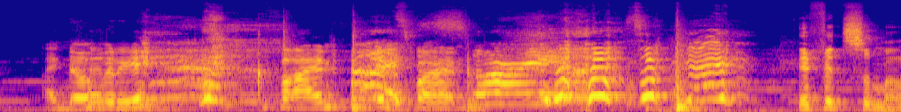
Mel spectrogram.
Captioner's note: laughing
